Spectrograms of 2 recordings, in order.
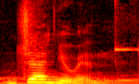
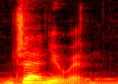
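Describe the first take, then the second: First: The stress is on the first syllable. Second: The same.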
